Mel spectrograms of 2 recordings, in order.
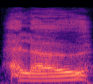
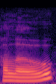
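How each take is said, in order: First: It is said in a weird, creepy voice. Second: It is said in a normal human voice.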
